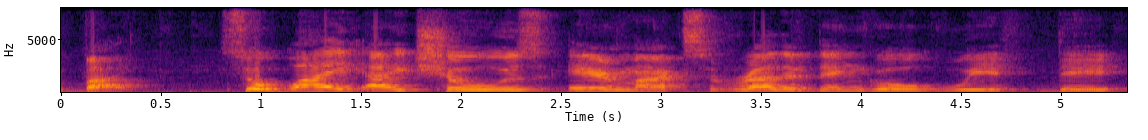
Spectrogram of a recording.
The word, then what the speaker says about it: Ermax: feels really really solid this is produced by erMax sorry for the accent the erMax is spelled e R max M a X it's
